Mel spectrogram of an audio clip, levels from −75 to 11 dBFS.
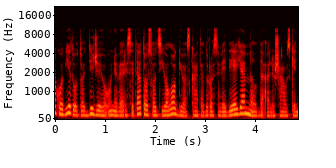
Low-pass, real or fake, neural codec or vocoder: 9.9 kHz; real; none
